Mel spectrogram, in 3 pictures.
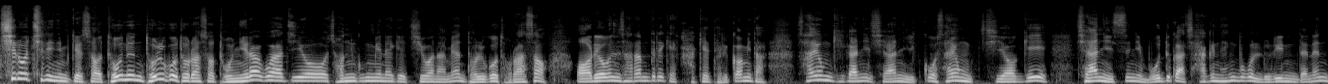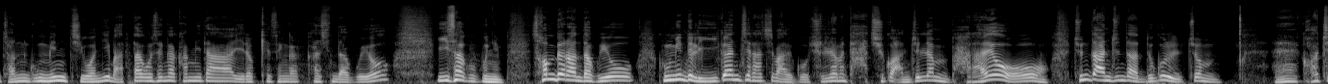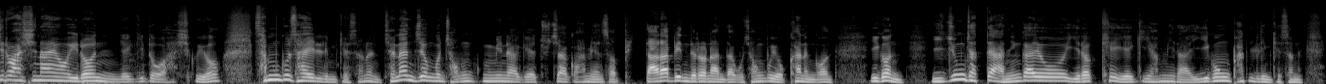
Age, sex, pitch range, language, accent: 40-59, male, 125-170 Hz, Korean, native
